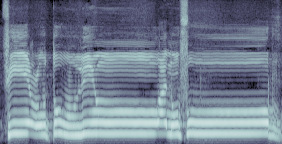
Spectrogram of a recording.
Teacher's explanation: मुसलसल होंठ गोल रहेंगे, और वाव की अदायगी होती है होंठों की गोलाई से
